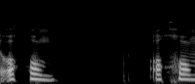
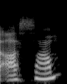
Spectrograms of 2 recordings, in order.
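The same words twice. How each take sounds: First: "Akhom" with a throaty kh and rounded o vowels; Assamese pronunciation. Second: "Assam" with an s sound and open a vowels; English pronunciation. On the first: Telling her friend the name in her language, Assamese pronunciation. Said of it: "in our language, we say". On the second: Local woman teaching her friend the English name, English pronunciation. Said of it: "In English, we say Assam". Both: Shown as a demonstration.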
